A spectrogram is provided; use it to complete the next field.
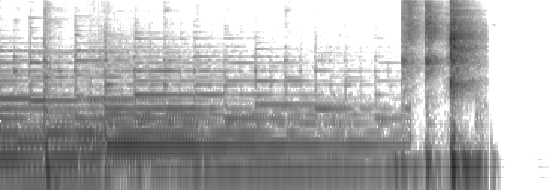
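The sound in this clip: A can of pumpkin pie ale is cracked open at the end of a steady tonal stretch, with a sharp pop and fizzy hiss in two quick bursts, then silence.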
